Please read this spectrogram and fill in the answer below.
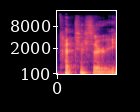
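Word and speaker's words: pâtisserie: He didn't have to go far and stumbled into a pastorie. – Patisserie? How do you say it? – Patisserie. – Patisserie.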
